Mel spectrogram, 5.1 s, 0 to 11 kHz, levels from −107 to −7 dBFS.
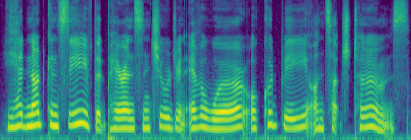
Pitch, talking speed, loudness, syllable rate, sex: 210 Hz, 185 wpm, -19 LUFS, 4.5 syllables/s, female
